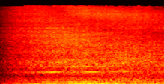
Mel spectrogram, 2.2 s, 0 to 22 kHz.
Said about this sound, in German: Täglich fahren hier 18.000 Autos und Lastwagen vorbei und etwa 700 Busse.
